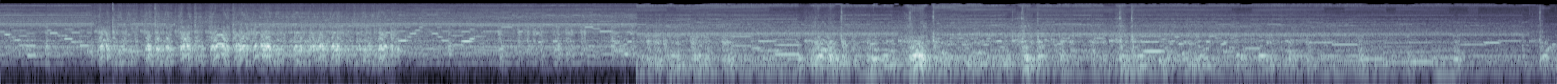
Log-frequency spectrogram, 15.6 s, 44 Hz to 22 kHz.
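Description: MakerBot Replicator 5th Generation 3D printer's stepper motors running: a busy string of short whirring tones jumping in pitch as the print head moves. The sound changes character about six seconds in.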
